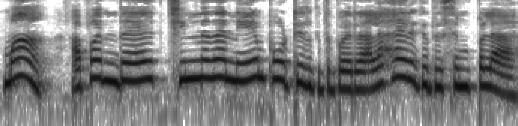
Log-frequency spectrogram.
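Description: A woman performs a cartoonish character voice at an extremely high pitch, with lively intonation, very even loudness and a moderate pace.

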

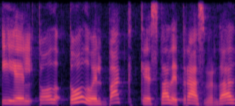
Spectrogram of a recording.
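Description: The tone is dark and mellow, with ordinary pitch variation. The background is quiet. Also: woman. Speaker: interviewer, event moderator. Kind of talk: interview. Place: stage. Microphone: handheld.

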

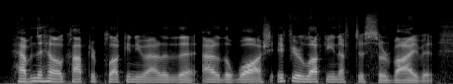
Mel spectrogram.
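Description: A man's plain, everyday voice at a fairly quick pace, with ordinary pitch variation and a quiet background. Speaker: radio car show host. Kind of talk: call-in radio show. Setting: radio studio. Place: studio. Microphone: studio mic.

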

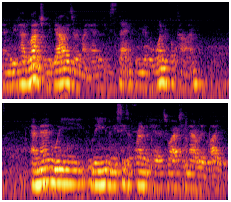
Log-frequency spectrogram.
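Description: At a fairly quick pace, a man talks with fairly even intonation. There is noticeable background noise and audible room echo. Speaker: writer and teacher. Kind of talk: panel discussion. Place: hall. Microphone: camera far.

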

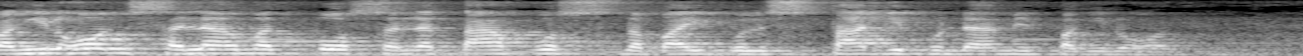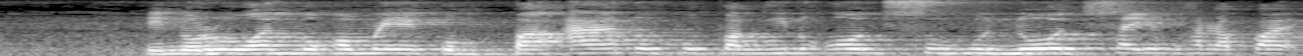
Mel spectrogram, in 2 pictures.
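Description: Noticeable background noise beneath a man speaking at a high pitch. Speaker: church Bible study leader praying. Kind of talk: fervent intercessory prayer over a livestream, declaring healing and blessing. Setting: online livestream after a Bible study. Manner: fervent, pleading, repeating 'I declare' in rising, emphatic bursts; code-switching between Tagalog and English, some stumbling repetition.

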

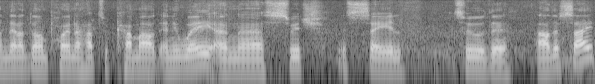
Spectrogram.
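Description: Light background noise sits under a man's voice, which has a dry sound with no echo. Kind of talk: casual vlog chat. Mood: relaxed and content. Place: boat. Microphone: lapel.

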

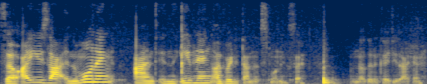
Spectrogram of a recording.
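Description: Over noticeable background noise, a woman with a British accent speaks at a very fast pace in an upbeat tone. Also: ordinary pitch variation. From United Kingdom. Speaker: lifestyle vlogger. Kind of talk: casual talk to camera. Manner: chatty, upbeat. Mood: relaxed, cheerful. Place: home room. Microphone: phone near.

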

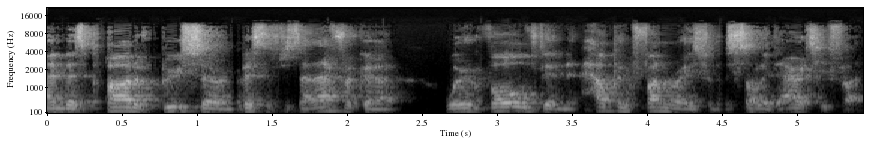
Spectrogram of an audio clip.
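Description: Talking at a very fast pace, a man uses a medium pitch with ordinary pitch variation and a somewhat breathy voice. The background is quiet, but the room echo is audible. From England. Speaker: business chamber president, webinar host; webinar host. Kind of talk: webinar moderation. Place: home room. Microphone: video call.

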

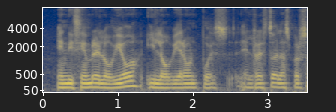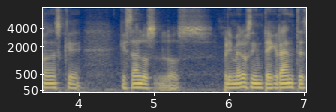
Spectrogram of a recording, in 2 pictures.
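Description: With a South American accent, a man talks at a fairly slow pace. His fairly low voice has monotone, flat intonation. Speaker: gaming youtuber and podcast host. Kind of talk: casual podcast monologue.

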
